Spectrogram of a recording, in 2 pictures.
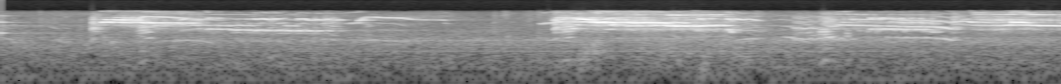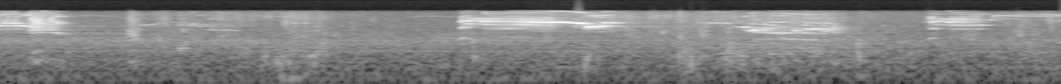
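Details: Rowdy seagulls being fed half a loaf of bread at Fleetwood Docks on a sunny day: loud harsh squawking bursts of about a second, repeated with short pauses, several birds overlapping.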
